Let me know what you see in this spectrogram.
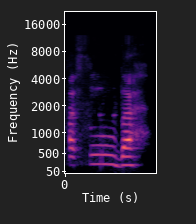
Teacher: मीम जो है वो दोनों होंठों के खुश्क हिस्से मिलने से अदा होता है · सू में जौफे दहन से वाव मद्दा अदा हो रहा है, 2 काउंट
